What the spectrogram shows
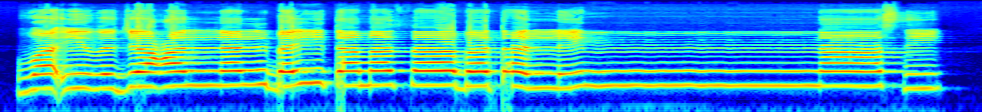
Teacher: लाम में बिल्कुल रुकावट नहीं हुआ लेकिन नून में रुकावट किया। क्यों? क्योंकि नून के ऊपर शद है और यहाँ पर नून मुशद्दद का गुन्ना करना है।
